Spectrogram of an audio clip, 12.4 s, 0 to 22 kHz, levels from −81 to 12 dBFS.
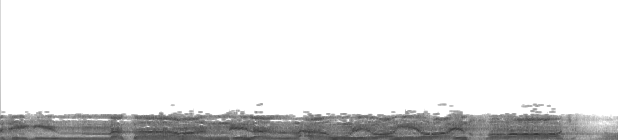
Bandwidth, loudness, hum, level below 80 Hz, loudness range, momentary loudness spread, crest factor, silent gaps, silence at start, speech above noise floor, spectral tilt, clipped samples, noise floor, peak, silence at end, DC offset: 6 kHz; -14 LUFS; none; -64 dBFS; 2 LU; 9 LU; 14 dB; none; 0 s; 21 dB; -1.5 dB/octave; under 0.1%; -36 dBFS; -2 dBFS; 0 s; under 0.1%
